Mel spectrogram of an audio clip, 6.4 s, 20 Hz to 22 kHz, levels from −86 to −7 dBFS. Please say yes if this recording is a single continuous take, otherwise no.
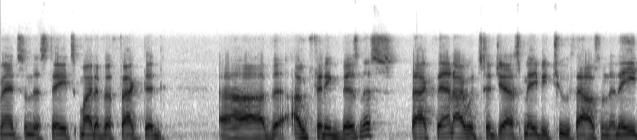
no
